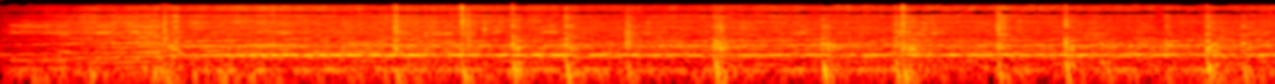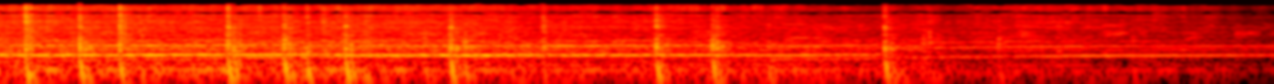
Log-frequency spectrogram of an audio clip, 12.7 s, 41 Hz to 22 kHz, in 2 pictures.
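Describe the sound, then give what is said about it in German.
A Formula 2 race car engine holds a loud, steady drone while sharp exhaust bangs crackle repeatedly over it through each gear, before the pitch drops slightly near the end. “Findest du Formel 2 und Formel 3 lauter als die Formel 1?”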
